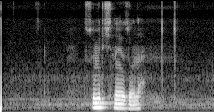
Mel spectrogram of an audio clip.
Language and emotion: Russian, neutral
